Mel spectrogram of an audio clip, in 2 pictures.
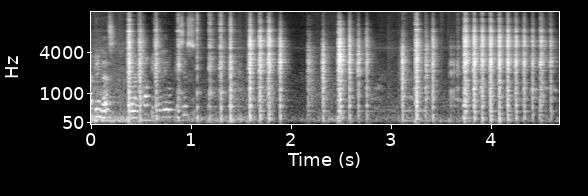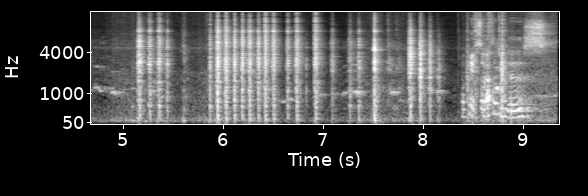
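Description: A knife chops rapidly on a hard board.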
